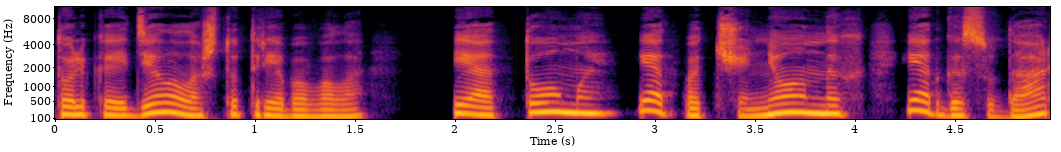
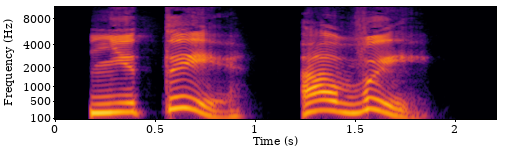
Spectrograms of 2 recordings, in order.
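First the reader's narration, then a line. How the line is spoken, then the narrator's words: Sharp shout. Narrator (Russian): прикрикнула та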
